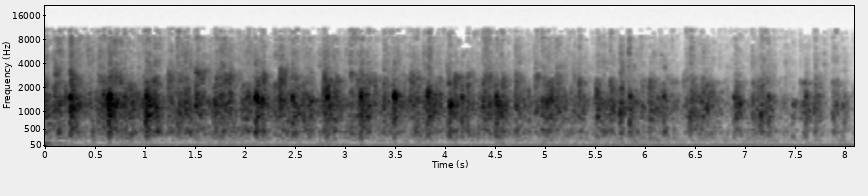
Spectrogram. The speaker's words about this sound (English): stand to your feet let's close come on are you clapping for the presence of god in this place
